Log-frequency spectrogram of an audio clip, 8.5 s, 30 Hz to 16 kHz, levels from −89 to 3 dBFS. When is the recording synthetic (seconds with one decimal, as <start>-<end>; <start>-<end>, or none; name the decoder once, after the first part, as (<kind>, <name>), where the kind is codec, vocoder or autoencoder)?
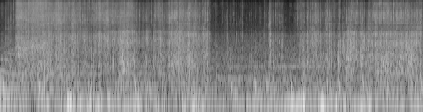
0.0-3.5 (autoencoder, DAC-VAE)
